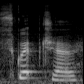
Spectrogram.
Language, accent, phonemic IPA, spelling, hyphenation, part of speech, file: English, US, /ˈskɹɪpt͡ʃɚ/, scripture, scrip‧ture, noun, En-us-scripture.ogg
- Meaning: 1. A sacred writing or holy book 2. An authoritative statement 3. A (short) passage or verse from the Bible 4. a Hindu liturgical text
